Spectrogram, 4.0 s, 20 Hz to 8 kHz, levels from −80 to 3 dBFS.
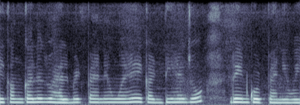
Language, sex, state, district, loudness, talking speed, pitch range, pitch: Hindi, female, Odisha, Khordha, -13 LUFS, 225 wpm, 250-265 Hz, 260 Hz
